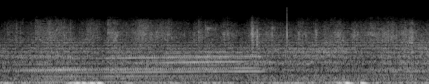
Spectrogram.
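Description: A car engine running past, its pitch drifting slowly down over the first two and a half seconds, with a few low thuds.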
